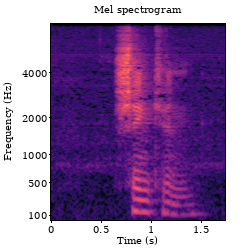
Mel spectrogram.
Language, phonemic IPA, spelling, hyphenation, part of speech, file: German, /ˈʃɛŋkən/, schenken, schen‧ken, verb, De-schenken.ogg
- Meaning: 1. to give as a present, to gift 2. to spare one(self) (something) 3. to pour from a vessel, to serve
